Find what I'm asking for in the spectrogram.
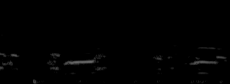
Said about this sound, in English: Some geese just flew over.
